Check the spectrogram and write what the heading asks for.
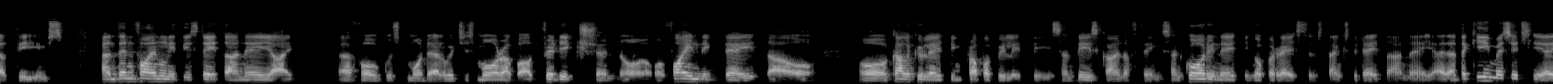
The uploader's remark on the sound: Recorded as part of World Summit AI, AI in Action webinar series, 11th June 2020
